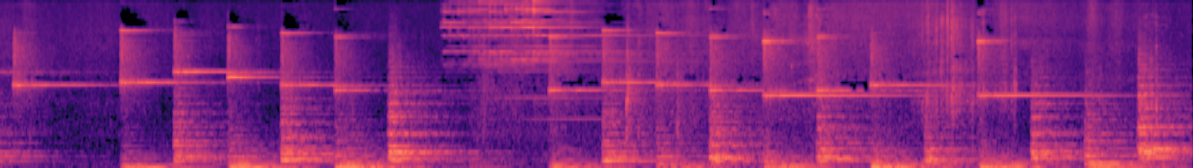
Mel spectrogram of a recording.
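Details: Tinkling mallet-percussion music with glockenspiel-like chimes and a low bass line plays throughout, with no animal voice.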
